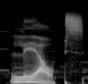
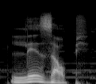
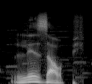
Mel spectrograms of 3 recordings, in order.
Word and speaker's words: les Alpes: Le termina com um S que a gente não fala e Alpes começa com uma vogal. Nesse caso, a gente junta as duas palavras e o S passa a ter som de Z. Então, a gente não fala Les Alpes, e sim Les Alpes. Escuta a ligação, Les Alpes.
